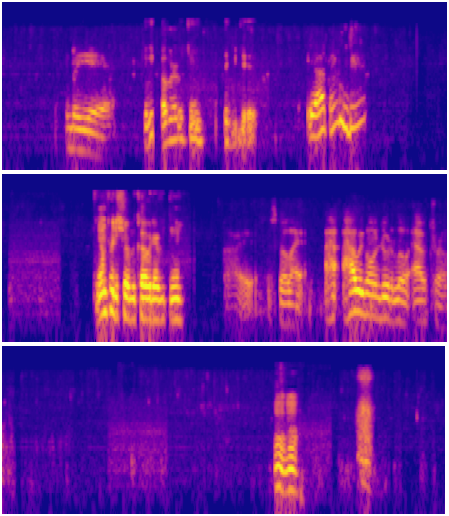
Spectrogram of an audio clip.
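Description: A young man speaks casually and close to a microphone, heard as if over an online call.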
